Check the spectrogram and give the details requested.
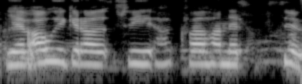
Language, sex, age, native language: Icelandic, male, 13, Icelandic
